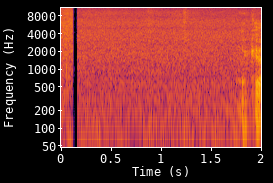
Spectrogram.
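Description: Steady, even background hiss with no distinct events, after a brief cut-out at the start; a man says "okay" near the end.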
